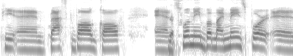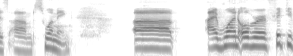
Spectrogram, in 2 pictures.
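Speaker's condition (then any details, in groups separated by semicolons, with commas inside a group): Cleft lip and palate; congenital cleft lip and palate, many childhood surgeries, major closure surgery, lip scar, scar removal declined; cleft made eating, talking and singing hard while growing up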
